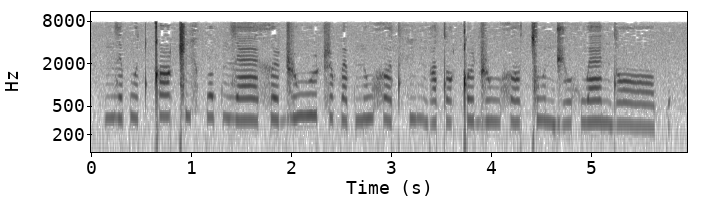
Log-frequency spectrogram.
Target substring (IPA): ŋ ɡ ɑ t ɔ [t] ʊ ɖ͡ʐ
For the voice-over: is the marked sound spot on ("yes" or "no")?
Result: no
